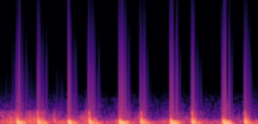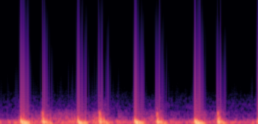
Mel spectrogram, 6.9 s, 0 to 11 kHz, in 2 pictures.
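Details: Male heart auscultated with a stethoscope, recorded partly sitting at a desk and partly lying in bed: regular lub-dub about 80 a minute, clear first and second sounds; normal heart sounds.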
